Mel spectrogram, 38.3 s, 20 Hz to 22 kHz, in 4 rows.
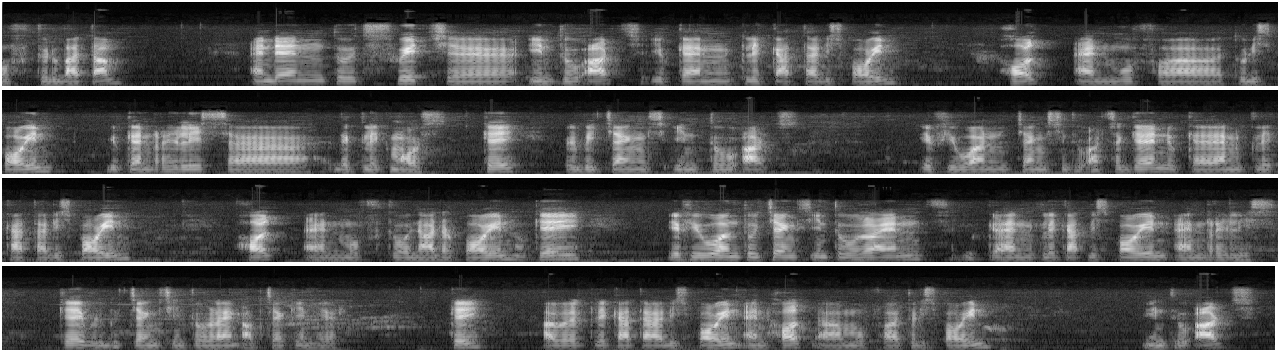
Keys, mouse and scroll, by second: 6.8 click, 20.7 click, 32.0 click.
